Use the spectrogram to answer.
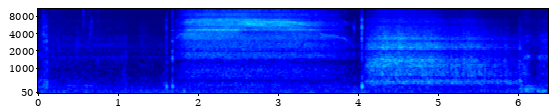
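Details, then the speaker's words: AeroEclipse breath-actuated jet nebulizer on a flow meter: a steady hissing jet runs about two seconds, pauses with a click, then resumes. It creates aerosol only as the patient inhales and stops during exhalation. "as the patient inhales the nebulizer will create aerosol when the button moves back up the patient is exhaling or taking a break and aerosol stops being created"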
